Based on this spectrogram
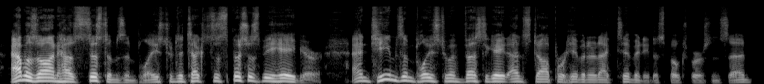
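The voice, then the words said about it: Corporate PR spokesperson voice. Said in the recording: “in your Amazon PR voice”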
